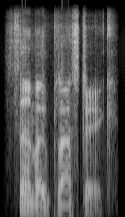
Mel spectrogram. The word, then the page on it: Thermoplastic: British English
